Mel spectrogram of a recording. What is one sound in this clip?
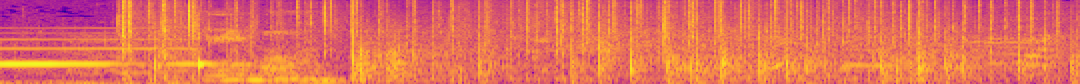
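Paintball markers fire in quick, sharp pops.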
